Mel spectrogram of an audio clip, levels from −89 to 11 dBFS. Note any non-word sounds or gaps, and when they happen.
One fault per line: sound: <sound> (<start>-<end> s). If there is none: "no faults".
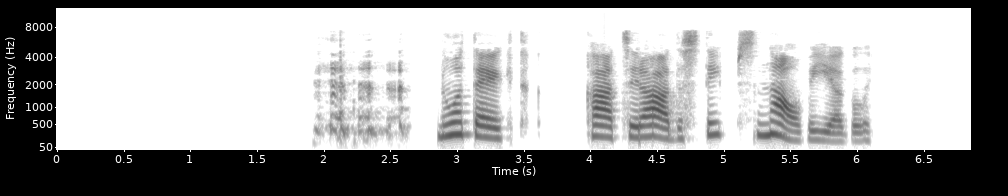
sound: laugh (1.9-2.7 s)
